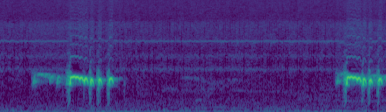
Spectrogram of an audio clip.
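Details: Melodious zebra dove song: a soft coo leads into a loud burst of stuttered cooing notes ending in a held note, then silence before the next loud phrase begins.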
